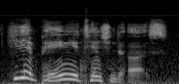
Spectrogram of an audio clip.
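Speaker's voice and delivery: usual speaking voice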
